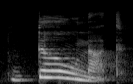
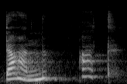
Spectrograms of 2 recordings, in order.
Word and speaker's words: donut: So it's nut, donut versus done-ut.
